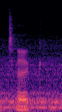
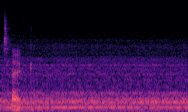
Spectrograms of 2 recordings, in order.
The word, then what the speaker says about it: TeX: that it's done in tech by the way that's spelt t x as in text but we pronounce it tech and then i usually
